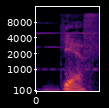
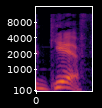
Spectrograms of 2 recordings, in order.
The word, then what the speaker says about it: GIF: The other one is pronounced with a hard G. GIF. – Sold. Okay. – It's GIF.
